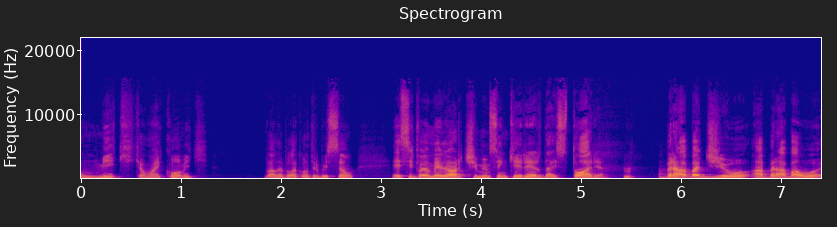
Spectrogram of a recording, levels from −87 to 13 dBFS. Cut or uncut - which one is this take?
cut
